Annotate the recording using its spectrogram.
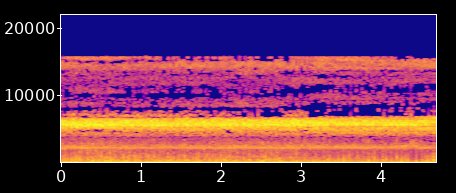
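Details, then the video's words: Grasshopper in a local forest giving an unbroken, sizzling high-pitched drone, even in loudness throughout this short stretch, over a faint lower buzzing band and light background hiss. "Sound Of Grasshopper"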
